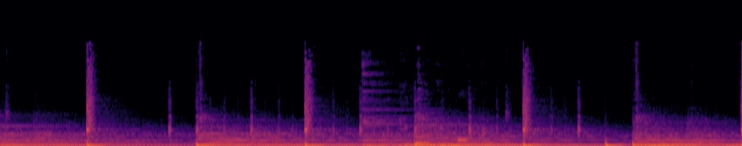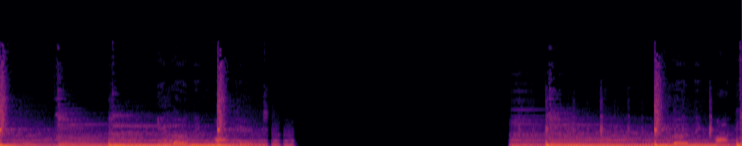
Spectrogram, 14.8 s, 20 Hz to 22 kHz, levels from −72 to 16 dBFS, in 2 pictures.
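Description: At 10.09–10.16 s and again at 10.22–10.28 s, about 40 ms of audio failed to reach the decoder in time, twice. This is short concealed packet loss: the receiver extended the preceding sound to cover each gap, leaving two brief smears or wobbles in quick succession.

From 10.36 to 12.53 s, a likely long network dropout cut off incoming audio for about 2.16 s. The concealment briefly carries the last sound forward before it fades. Roughly 2.08 s of silence follows, and the sound resumes without the lost stretch.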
